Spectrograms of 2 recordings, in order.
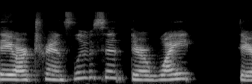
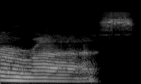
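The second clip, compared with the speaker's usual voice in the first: "Arcturus" drawn out very slowly, lower and softer, with a rise and fall; slow sing-song "Arcturus", lower and softer; up and down tune; 7 semitones lower, 6 dB quieter, much slower than usual. Retold or imitated. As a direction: let "Arcturus" float up and down like a distant voice. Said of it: "Like that, with the up and down".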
